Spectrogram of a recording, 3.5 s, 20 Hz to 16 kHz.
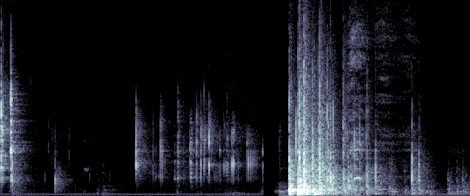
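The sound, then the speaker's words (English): Three 12-sided musician's dice, with musical notes on each side, roll and clatter across a hard surface: a few light taps, then a loud burst of tumbling rattles that quickly settles, over a faint steady hum. “would you do us the honour of rolling the three dice?”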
